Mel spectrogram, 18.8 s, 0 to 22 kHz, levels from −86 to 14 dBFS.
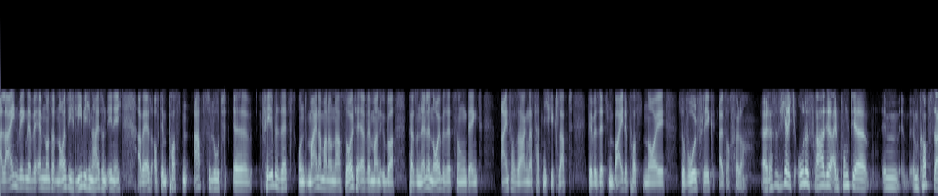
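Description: At 2.39–2.44 s, 4.37–4.48 s and 8.76–8.82 s, bit errors on the digital phone line flip individual G.711 samples, giving brief crackly ticks over unbroken speech rather than the gaps that packet loss leaves.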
